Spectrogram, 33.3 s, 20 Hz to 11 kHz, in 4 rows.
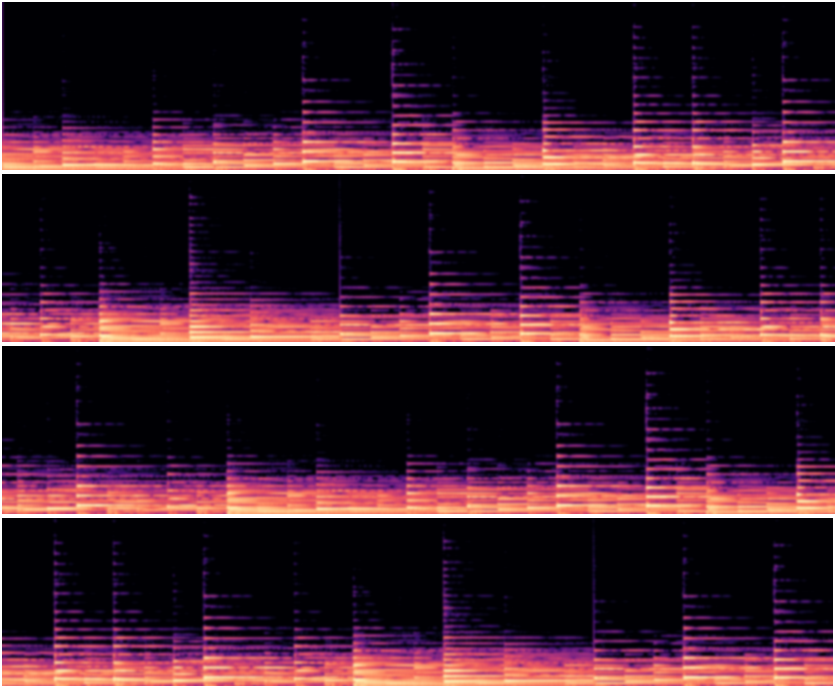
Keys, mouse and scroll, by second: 0.2 middle click, 0.9 alt+s, 1.7 middle click, 4.2-8.7 middle drag, 7.5 alt+s, 10.1 s, 12.9-15.6 middle drag, 18.4 click, 19.3 middle click, 20.0 click, 20.1 s, 22.8-24.6 middle drag, 24.9 e, 25.8 alt+s, 30.1-33.3 middle drag, 31.3-33.3 drag.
